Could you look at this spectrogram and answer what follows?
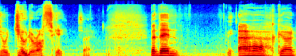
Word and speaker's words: Jodorowsky: It's pronounced Haldorowski. Yeah, that's kind of what I figured it was. So, I watch these videos and they mention him. It's always Jodorowsky.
